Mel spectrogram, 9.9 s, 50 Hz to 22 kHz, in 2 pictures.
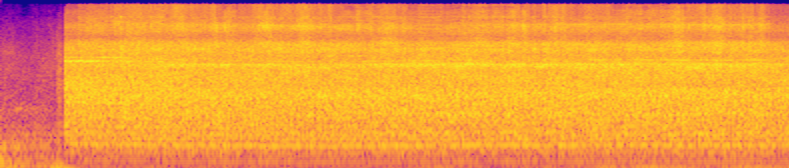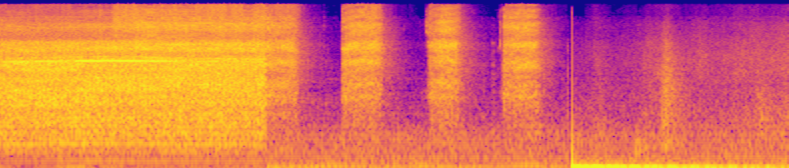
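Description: A grinder smooths crude welds on a Honda CB400T motorcycle frame with a loud, steady abrasive whine for several seconds, then breaks into a few short bursts before a sharp clank and a fading ring.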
